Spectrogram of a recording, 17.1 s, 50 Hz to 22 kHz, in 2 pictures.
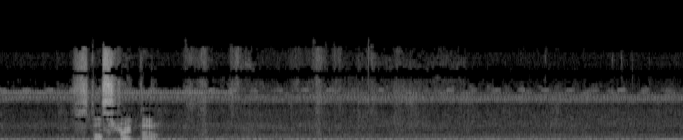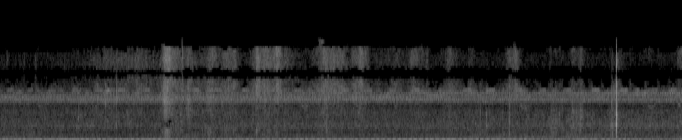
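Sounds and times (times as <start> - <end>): faint click: 16.1 - 16.4.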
